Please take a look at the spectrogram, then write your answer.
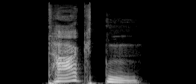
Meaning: inflection of tagen: 1. first/third-person plural preterite 2. first/third-person plural subjunctive II
- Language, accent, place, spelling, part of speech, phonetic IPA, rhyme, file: German, Germany, Berlin, tagten, verb, [ˈtaːktn̩], -aːktn̩, De-tagten.ogg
